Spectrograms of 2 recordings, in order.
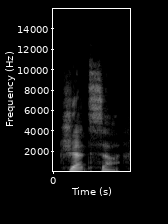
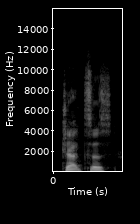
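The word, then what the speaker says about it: Grzeca: Artwork, the can art, done always by Dan Jetsa. I believe I pronounced that right. It's spelled different. It's spelled G-R-Z-E-C-A, but I did a little snooping on his Instagram, right?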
